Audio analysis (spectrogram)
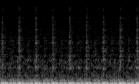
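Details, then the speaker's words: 2007 Suzuki SX4 with check engine light and rough running, listened to at the tailpipe at idle; lumpy uneven puffing about six times a second, a misfire in one or more cylinders. "Yeah, definitely have a misfire somewhere. Okay, you hear that uneven pulse? That indicates that we have a misfire."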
